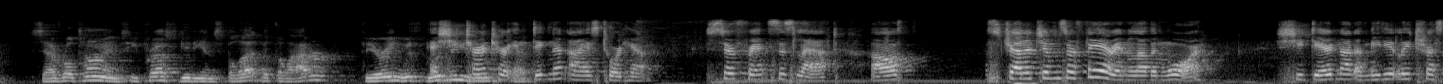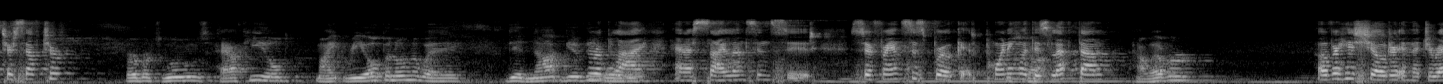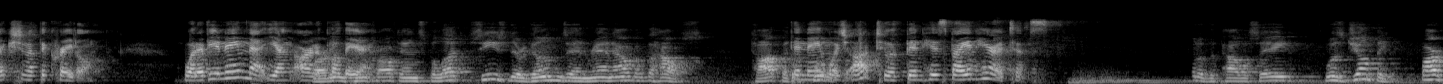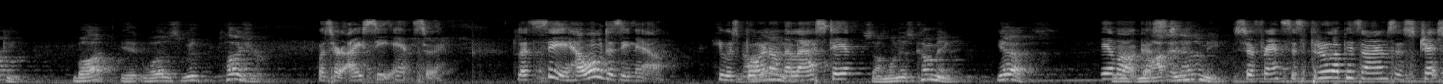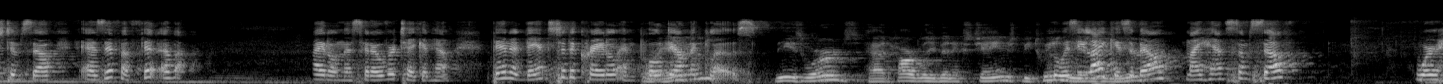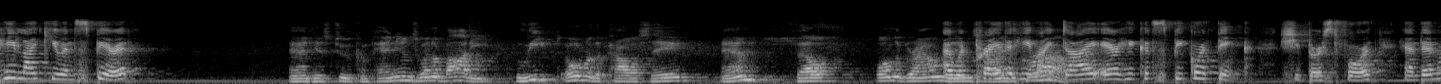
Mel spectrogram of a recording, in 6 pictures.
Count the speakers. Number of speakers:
two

